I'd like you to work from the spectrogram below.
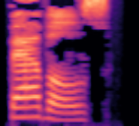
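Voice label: "babbles", British English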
